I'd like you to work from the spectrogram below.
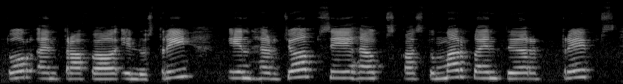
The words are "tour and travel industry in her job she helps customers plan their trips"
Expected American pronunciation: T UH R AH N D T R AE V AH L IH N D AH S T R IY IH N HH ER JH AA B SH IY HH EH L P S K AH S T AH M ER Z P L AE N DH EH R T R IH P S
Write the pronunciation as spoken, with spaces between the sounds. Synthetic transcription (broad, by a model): T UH R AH N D T R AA F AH L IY N D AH S T R IY IH N HH ER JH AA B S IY HH EH L P S K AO S T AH M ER P AA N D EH R T R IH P S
